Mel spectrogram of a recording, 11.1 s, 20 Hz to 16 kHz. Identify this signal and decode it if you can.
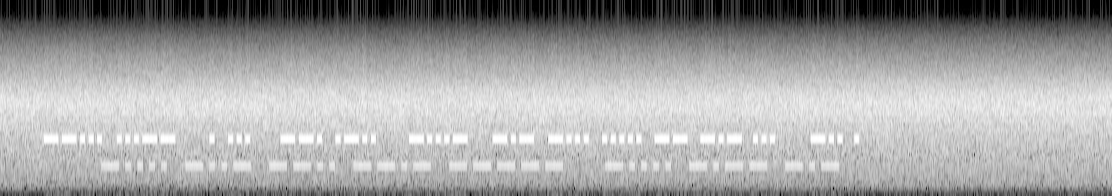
Morse code, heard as two keyed tones, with radio static. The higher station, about 28 wpm, 1110 Hz: 73 ES GL <BT> KB5MKS DE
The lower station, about 20 wpm, 610 Hz: 6XZQ0 6YK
